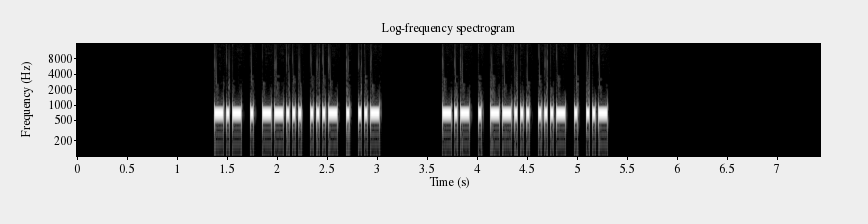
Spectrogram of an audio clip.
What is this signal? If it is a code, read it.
Morse code, heard as a keyed tone, about 40 wpm, 700 Hz. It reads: KE7VEU KE7VEU
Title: USA Call Signs - 6 Characters - Repeated 2x - 40wpm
